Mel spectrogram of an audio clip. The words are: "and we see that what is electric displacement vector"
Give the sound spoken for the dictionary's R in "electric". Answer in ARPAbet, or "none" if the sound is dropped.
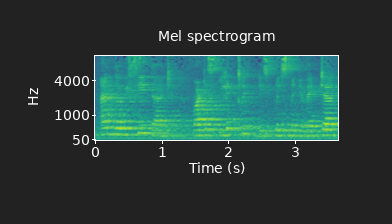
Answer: R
